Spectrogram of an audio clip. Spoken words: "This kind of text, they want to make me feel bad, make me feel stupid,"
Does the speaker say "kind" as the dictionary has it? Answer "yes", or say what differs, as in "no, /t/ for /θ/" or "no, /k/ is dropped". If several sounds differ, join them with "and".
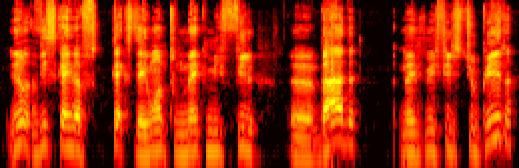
yes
